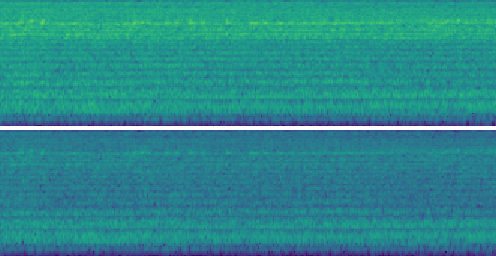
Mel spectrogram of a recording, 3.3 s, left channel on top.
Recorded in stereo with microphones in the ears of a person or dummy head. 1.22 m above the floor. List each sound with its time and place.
0.0 s a drone: 60° left (ahead or behind)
